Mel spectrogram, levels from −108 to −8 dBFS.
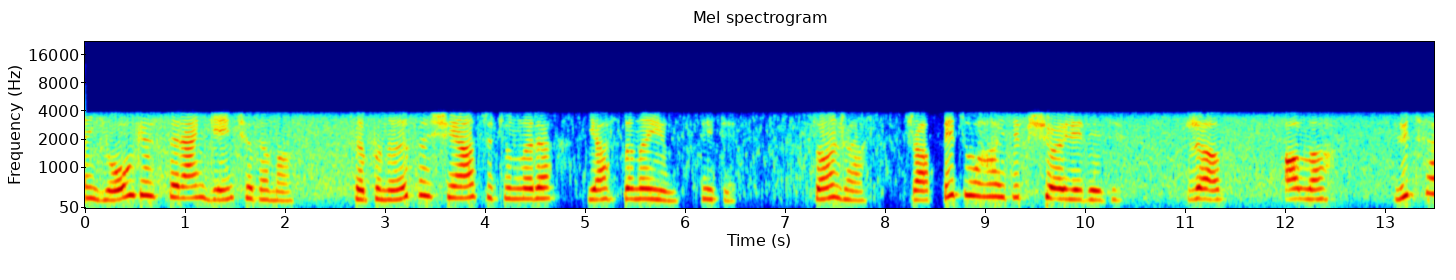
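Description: Speech, coded throughout with the iLBC codec: the sound is band-limited to roughly 250 Hz to 3.5 kHz and has a plainly audible rough, slightly synthetic edge. That quality fits the 15.2 kbps mode with 20 ms frames. On a spectrogram, everything above 3.5 kHz is empty and the low end is thin. At 1.72 to 1.76 s, just after "gösteren genç", lost iLBC frames cause a brief buzzy, held-vowel smear of about 20 ms, consistent with a single missing frame. The decoder fills the gap by repeating the last pitch cycle with added noise, and the speech recovers immediately. A spectrogram would show a short stretch of flat, repeated harmonics there. From 3.63 to 8.93 s, ending just before "edip şöyle dedi", overdone noise removal strips away quiet parts of the voice along with the noise. The room noise, which elsewhere sits about 19 dB below the speech, drops and breaks up into twinkling specks. A spectrogram would show a patchy, blotchy background full of isolated bright dots, with faint speech harmonics eaten away.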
